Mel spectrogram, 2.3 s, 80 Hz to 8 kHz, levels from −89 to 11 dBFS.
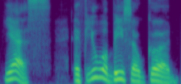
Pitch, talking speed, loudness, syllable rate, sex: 175 Hz, 185 wpm, -17 LUFS, 3.7 syllables/s, female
